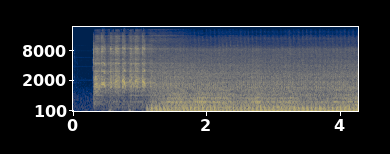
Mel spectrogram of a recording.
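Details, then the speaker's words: KTM Duke 390 on the factory exhaust before fitting a Pro-Race shorty pipe, not fully warmed up: brief starter whir, then a soft even single-cylinder thumping idle, very quiet, no knocks or rattles; healthy. "the bike is way too quiet you can barely even hear it i don't like it's too quiet"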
